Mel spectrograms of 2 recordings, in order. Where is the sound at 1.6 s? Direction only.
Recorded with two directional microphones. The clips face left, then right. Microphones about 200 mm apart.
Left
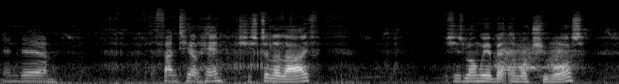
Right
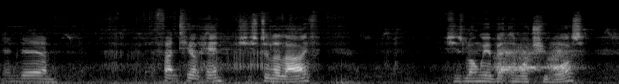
40° left (ahead or behind).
